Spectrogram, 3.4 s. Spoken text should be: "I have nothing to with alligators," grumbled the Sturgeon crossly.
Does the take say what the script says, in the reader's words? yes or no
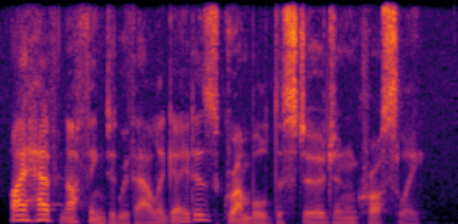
yes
